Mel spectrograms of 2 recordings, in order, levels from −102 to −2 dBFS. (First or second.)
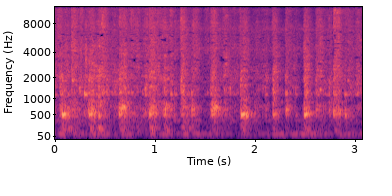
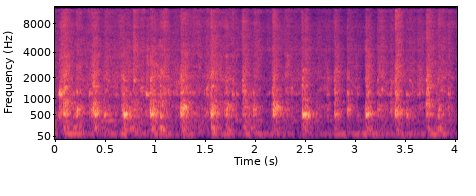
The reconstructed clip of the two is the second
